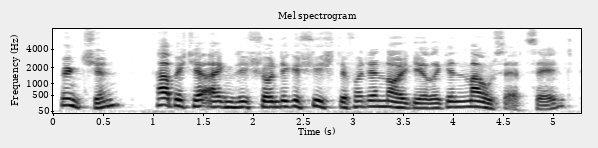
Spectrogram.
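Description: A man's voice: fairly high pitch, measured pace, a bit bright, voice pushed up. Cheerful storybook gnome, busy and teasing, voice a little raised, as a man reads him. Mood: friendly. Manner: teasing, good-humoured. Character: friendly, busy male gnome.

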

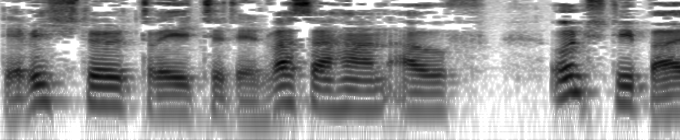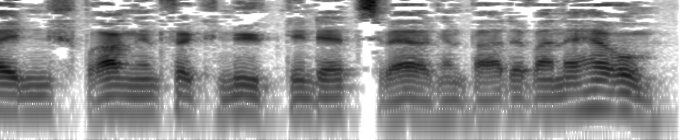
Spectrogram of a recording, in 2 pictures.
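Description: A man narrating a children's story in a gentle, storytelling manner. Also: low voice, a little slow.

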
